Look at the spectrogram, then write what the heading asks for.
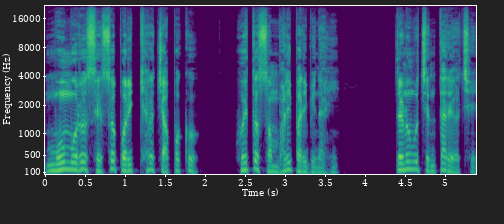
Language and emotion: Odia, fearful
